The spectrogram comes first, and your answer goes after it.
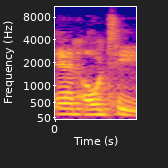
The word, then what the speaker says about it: knot: Come up and spell the word not. K N O T. Not. Spell the K. Say it like it's not there.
